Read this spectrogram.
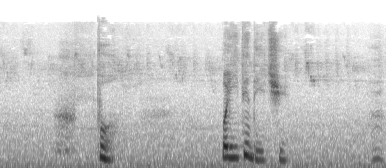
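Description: A young woman speaks firmly, close by.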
